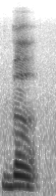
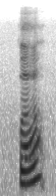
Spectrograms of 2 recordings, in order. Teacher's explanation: You can hold your hands at the vocal cord or on your throat, and you see as you say or as you try to articulate b as opposed to p, you'll feel a vibration in your vocal cord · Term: voiced sounds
